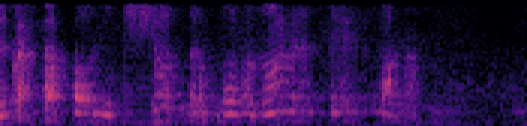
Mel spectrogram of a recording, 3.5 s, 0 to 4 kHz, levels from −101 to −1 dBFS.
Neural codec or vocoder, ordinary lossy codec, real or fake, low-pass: codec, 16 kHz in and 24 kHz out, 0.6 kbps, FocalCodec, streaming, 2048 codes; Opus, 32 kbps; fake; 3.6 kHz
